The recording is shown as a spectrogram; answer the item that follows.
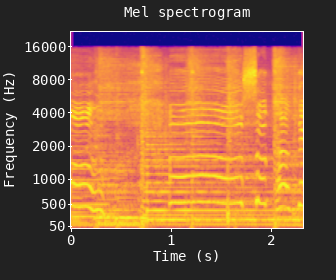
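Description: Live worship band: a woman singing with vibrato, holding one long note through the middle, over acoustic guitar and the band.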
